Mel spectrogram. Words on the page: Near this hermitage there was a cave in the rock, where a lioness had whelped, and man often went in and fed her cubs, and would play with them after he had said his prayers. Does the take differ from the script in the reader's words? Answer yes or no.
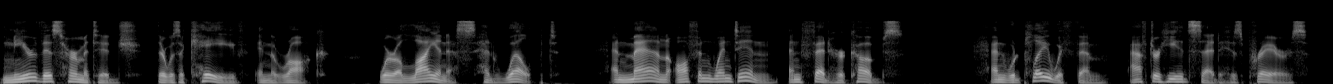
no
